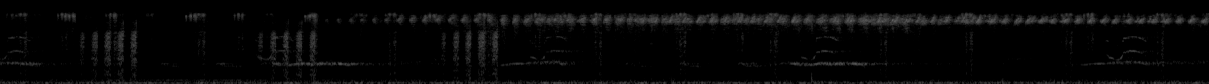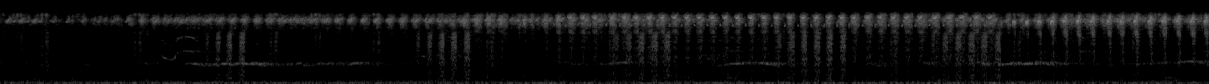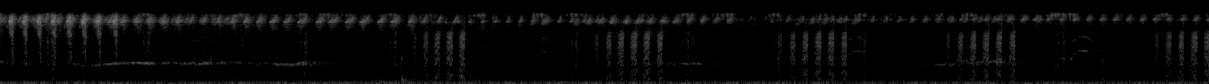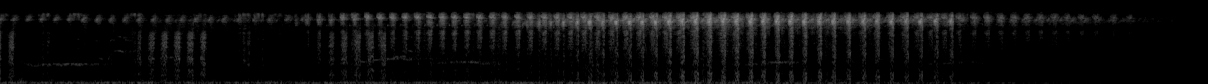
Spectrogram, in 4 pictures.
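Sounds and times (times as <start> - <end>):
owls on a summer night: 0.0 - 6.0, 6.8 - 9.0, 10.6 - 12.2, 13.4 - 17.0, 17.9 - 27.5, 28.1 - 31.4, 32.0 - 44.4
crickets on a summer night: 0.0 - 48.3.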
